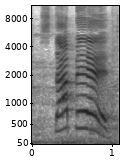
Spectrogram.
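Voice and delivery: loud, high stop it; angry shout. Real, not acted. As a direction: yell it at the attacker. Yelling at attacking object.

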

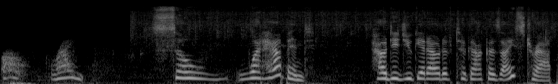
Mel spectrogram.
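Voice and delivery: hushed. Acted. Girl asking her friends what happened, hushed. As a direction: keep your voice down. Told to keep it down.

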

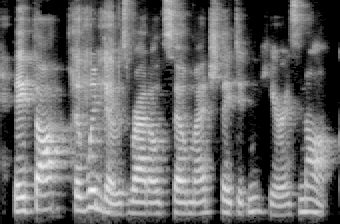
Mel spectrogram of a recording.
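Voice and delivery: ordinary delivery, nothing marked

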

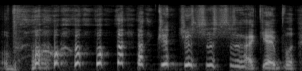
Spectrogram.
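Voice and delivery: high, drawn-out laughter breaking up the words; helpless laughing. Real, not acted. Streamer who can't believe the clip, laughing helplessly. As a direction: try to speak while cracking up. Cracks up in disbelief.

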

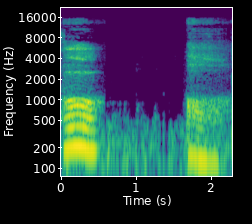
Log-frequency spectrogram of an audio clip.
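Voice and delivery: small, soft "oh"; acted quiet dread, dropping away; sinking dismay. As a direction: play realizing the damage, hushed. Golfer sees smashed window.

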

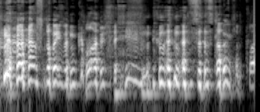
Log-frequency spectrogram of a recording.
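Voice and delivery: high, helpless laughing through the words; cracking up mid-sentence. Real, not acted. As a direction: talk through real giggles. Cracking up at own bad accent.

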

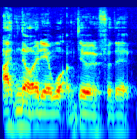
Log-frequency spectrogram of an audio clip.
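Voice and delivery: speaking around toothbrush stick; brushing teeth while talking. Real, not acted. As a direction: stick in mouth. Seen 1: Frayed stick in mouth, rubbing teeth from 2.8s onward.

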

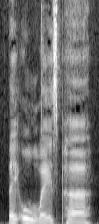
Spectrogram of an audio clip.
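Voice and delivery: usual speaking voice

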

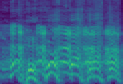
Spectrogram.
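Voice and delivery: a burst of high laughter. Real, not acted. Laughing while quoting coach.

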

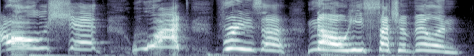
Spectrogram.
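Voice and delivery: high, loud disbelieving outburst; shocked reaction. Retold or imitated. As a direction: shout your shock at the twist. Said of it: "it's like".

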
